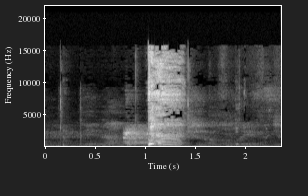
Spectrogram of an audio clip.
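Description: A single short, sharp burst of voice and breath from a person, about a second in, with a strong rush of air.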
